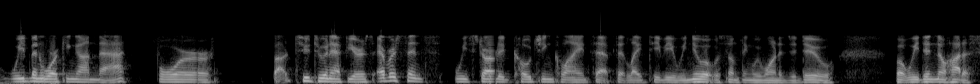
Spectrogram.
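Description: Three brief glitches interrupt the speech, at 0.42 s, 1.94 s and 4.90 s. The first two sound like a momentary held, slightly buzzy tone, while the third fades into silence before the speech returns with a short cross-fade, growing longer each time at about 20, 40 and 60 ms. This is packet loss with pitch repetition. The receiver filled each gap by looping the last pitch period and fading it out, and the lengths fit one, two and three lost 20 ms packets. The audio carries the 4 kHz ceiling of G.711 telephone coding.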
